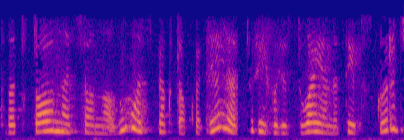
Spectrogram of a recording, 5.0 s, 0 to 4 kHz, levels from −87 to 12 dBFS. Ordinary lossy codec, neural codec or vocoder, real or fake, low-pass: AAC, 16 kbps; none; real; 3.6 kHz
